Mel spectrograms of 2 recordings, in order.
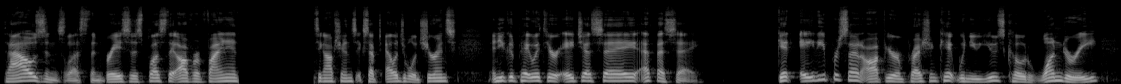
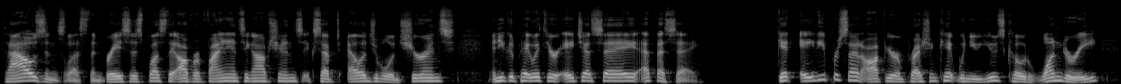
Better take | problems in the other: second | audio freezing; at 2.5 s for 1 s

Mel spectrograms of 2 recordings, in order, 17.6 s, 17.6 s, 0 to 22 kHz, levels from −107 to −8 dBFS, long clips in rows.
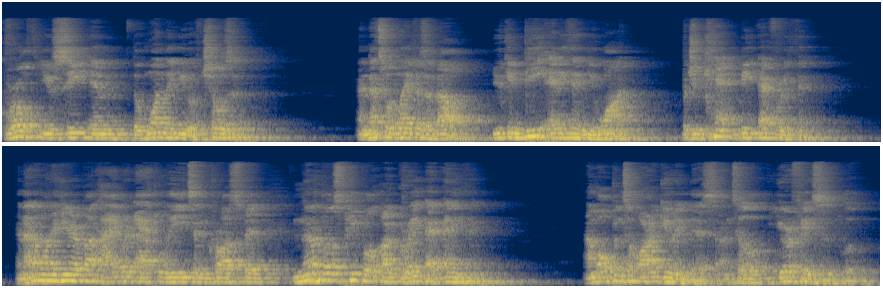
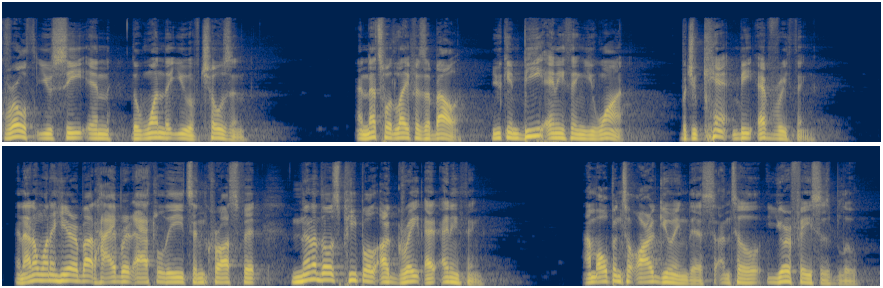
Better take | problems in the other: second | off-mic speech; far // room echo; noticeable; dies away in 0.7 s

